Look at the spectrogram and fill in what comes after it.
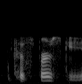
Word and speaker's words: Kaspersky: Kaspersky, yeah.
